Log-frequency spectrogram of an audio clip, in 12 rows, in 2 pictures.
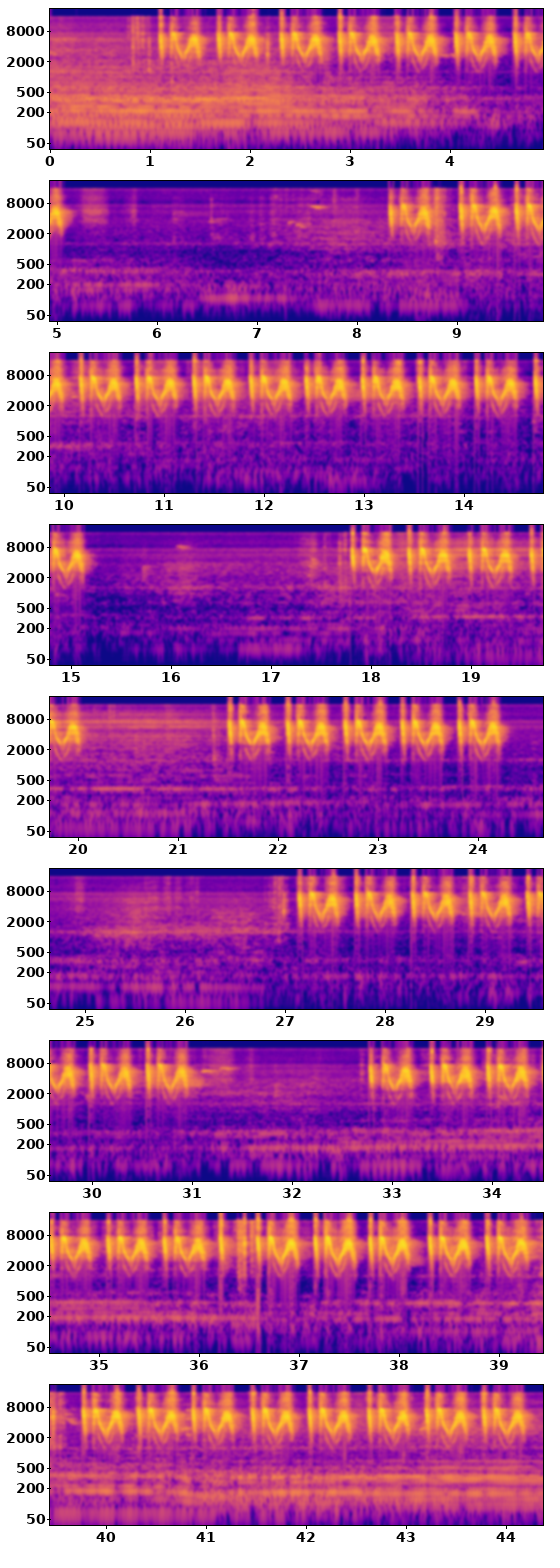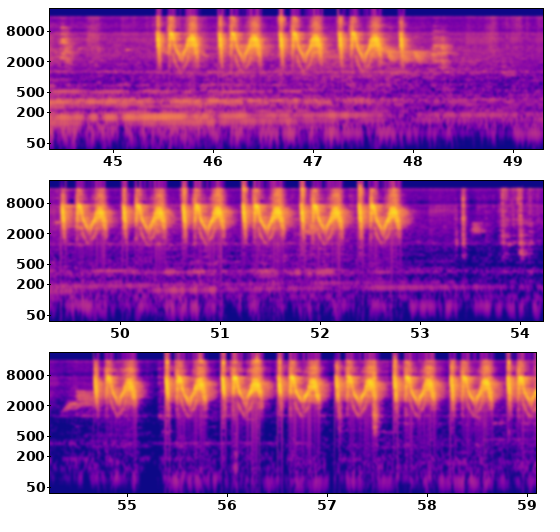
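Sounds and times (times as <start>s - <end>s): bird rattling song: 0.7s - 5.2s, 7.4s - 15.2s, 17.5s - 24.3s, 26.8s - 31.4s, 32.7s - 48.4s, 49.3s - 59.0s.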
